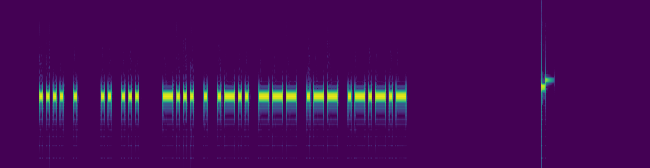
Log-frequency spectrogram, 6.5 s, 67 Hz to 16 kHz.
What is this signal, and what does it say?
Morse code, heard as a keyed tone, about 36 wpm, 700 Hz. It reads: HE IS BELOW.
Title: Sentences from Top 1000 Words - Review Part 5 - 35wpm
